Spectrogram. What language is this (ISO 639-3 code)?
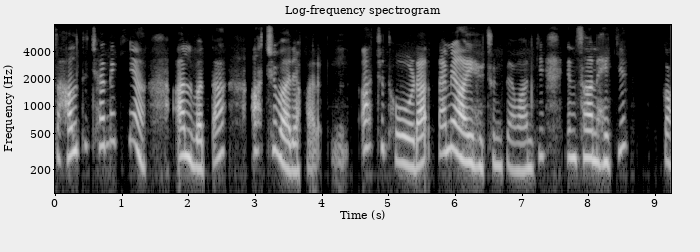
kas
